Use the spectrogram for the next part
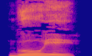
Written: ಗೋಯೆ

